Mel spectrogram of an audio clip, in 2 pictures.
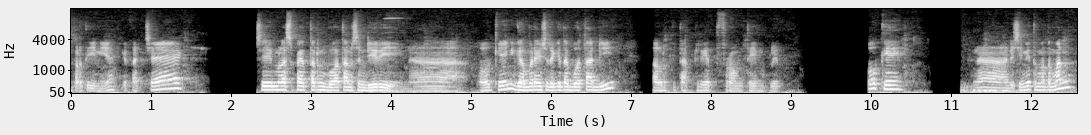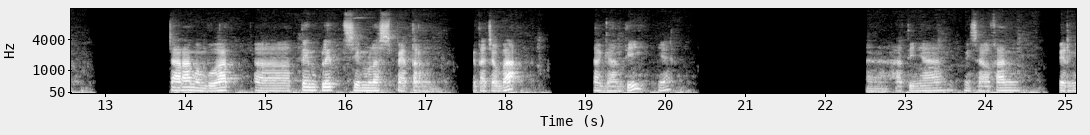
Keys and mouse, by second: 0.8-2.1 drag, 4.0 click, 7.6 click, 9.0 click, 10.4-11.5 middle drag, 14.0 middle click, 15.0 middle click, 17.3 click, 18.4 click, 19.1 click, 21.5 click, 22.2 click, 22.8 click, 23.6 click, 24.3 click.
